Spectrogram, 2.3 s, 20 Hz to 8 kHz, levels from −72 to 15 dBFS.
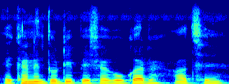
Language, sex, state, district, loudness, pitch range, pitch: Bengali, male, West Bengal, Alipurduar, -16 LUFS, 140-150 Hz, 145 Hz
